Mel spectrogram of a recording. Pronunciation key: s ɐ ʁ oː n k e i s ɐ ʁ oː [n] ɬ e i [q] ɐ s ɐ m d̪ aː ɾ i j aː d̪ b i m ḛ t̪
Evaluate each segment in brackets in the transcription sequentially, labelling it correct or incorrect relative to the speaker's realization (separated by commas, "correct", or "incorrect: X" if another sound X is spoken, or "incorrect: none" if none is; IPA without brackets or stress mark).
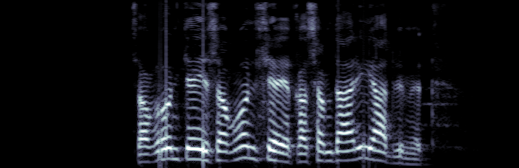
correct, correct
